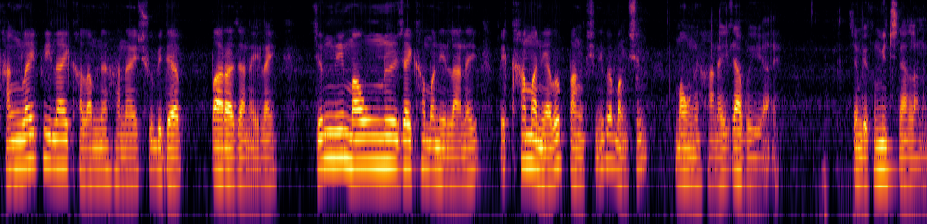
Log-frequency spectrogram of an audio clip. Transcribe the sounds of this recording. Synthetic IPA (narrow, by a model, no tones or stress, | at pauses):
tʰaŋlajpʰɯjlajkʰalamnɯɦanajsubida | baɾazana̰jla̰j | z̥ɯŋnimawnɯzajkʰamanilanajb̥ekʰamanijabɯpaŋsina̰jbabaŋsin | mawnɯhanajzabɯjja̰ɾḛ | z̥ɯŋbekʰɯmitsinalana̰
